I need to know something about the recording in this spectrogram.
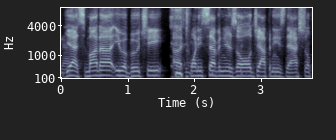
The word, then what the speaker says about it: Mana Iwabuchi: Can we get Jimmy pronouncing that? Yes, Mana Iwabuchi, 27 years old, Japanese national team player.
